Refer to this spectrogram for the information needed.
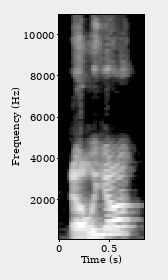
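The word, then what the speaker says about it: Eyla: Well, we have Danny Sterling with us today from Elia. Am I pronouncing that correctly? Elia Food. – You nailed it. – Yay. Hi, Danny. – Hey. – That was my first question. How do you pronounce this thing? It's like capital E, capital Y, capital L, capital A. I mean, yeah. We wanted it to sound like hell yeah, because we want people to get excited about a vending machine.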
